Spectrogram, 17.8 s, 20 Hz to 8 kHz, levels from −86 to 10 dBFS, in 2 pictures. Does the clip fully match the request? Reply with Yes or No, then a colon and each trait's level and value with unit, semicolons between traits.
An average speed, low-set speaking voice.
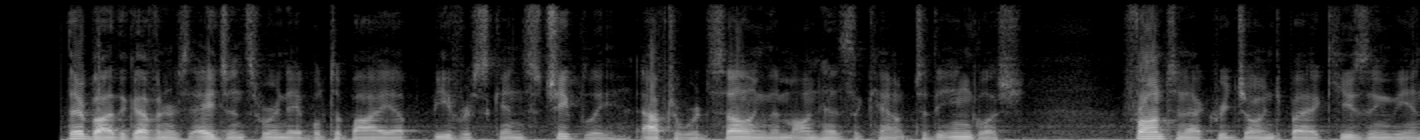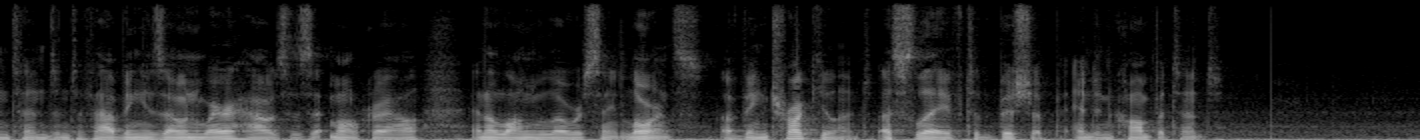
Yes: average, 170 wpm; very low, 90 Hz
